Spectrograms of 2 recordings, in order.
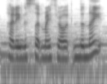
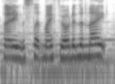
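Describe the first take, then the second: First: It is said in a cute, playful tone. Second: It is said in a serious, plain tone.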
